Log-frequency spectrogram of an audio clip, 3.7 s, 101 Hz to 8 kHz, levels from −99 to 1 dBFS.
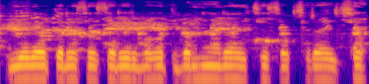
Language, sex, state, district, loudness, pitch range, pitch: Maithili, male, Bihar, Begusarai, -20 LUFS, 130-135 Hz, 130 Hz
